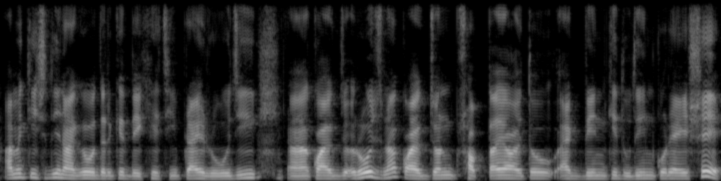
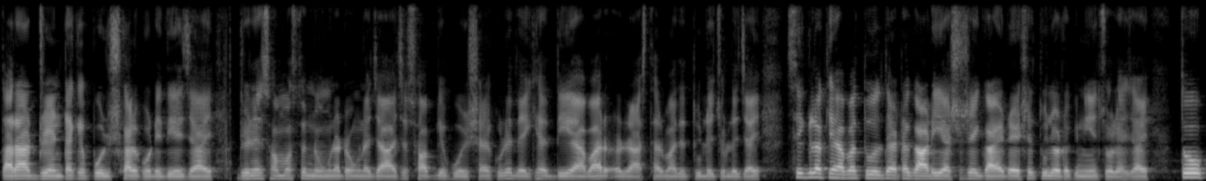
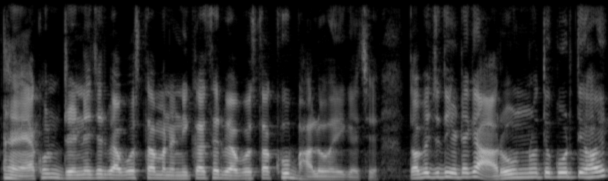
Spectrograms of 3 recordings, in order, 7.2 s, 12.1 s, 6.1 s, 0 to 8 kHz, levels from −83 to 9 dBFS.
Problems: background sounds at intervals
